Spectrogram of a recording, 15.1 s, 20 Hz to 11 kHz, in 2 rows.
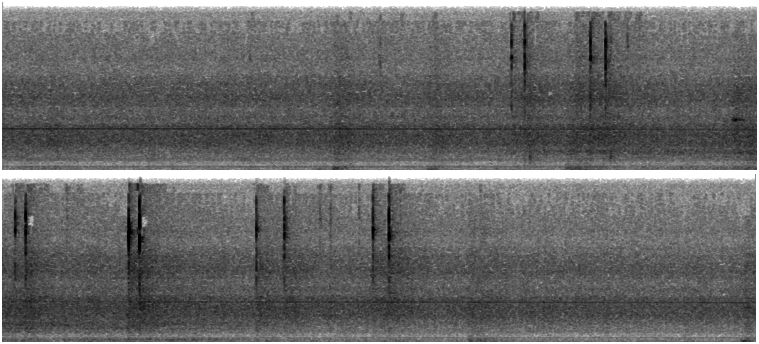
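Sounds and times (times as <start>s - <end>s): low steady hiss: 0.0s - 15.0s
computer mouse clicks: 5.0s - 6.3s, 7.3s - 8.0s, 8.8s - 9.2s, 10.0s - 11.7s.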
